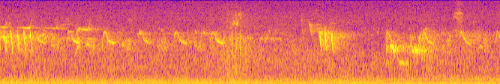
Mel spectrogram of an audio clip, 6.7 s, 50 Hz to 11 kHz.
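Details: Fuscous honeyeater calling in Victoria, Australia, in September 2019: bursts of lively, chattering, mid-high notes and quick slurred phrases, pausing briefly before resuming, over a low steady hum.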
